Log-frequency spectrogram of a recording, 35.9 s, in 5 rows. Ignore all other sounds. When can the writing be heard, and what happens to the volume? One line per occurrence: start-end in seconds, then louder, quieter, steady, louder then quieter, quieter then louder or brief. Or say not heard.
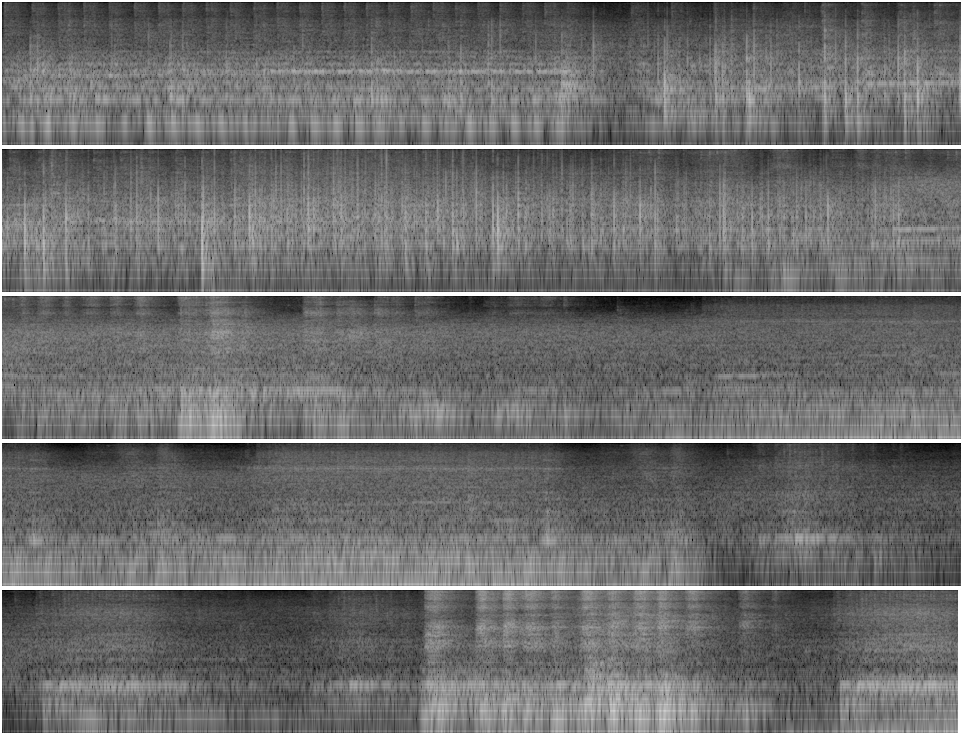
12.6-18.6 louder then quieter
31.9-35.9 quieter.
